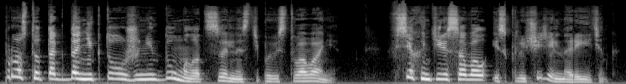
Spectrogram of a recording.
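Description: A man's voice: high-pitched, big pitch swings, fairly quick, voice pushed up. A man voicing a wisecracking ship computer. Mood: serious.

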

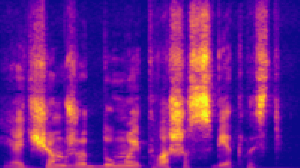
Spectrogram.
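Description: Man doing a young unicorn mare, sarcastic, mocking, bright, lively. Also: mid-range voice, a little fast, pitched below the performer's own voice.

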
